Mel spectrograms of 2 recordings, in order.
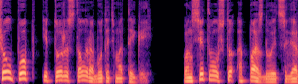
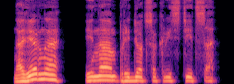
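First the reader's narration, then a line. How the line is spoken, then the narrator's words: Sad old men. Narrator (Russian): печально говорили старики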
